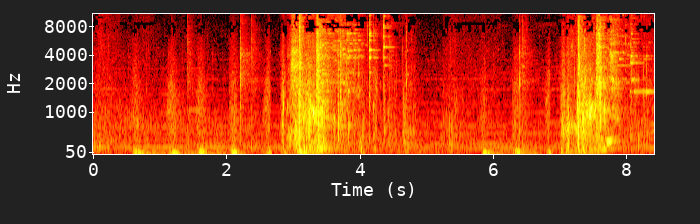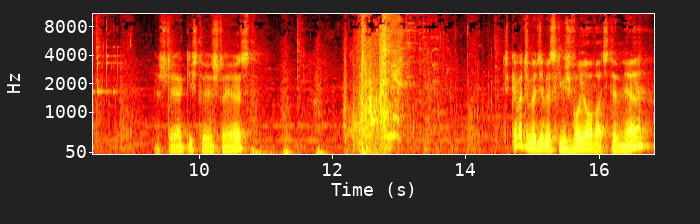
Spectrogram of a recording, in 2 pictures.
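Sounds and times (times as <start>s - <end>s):
objects shattering as they are shot in a video game: 2.9s - 4.9s, 7.1s - 9.1s, 12.2s - 14.5s
speech: 9.6s - 11.0s, 14.7s - 16.8s.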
